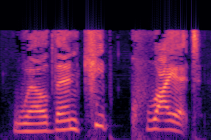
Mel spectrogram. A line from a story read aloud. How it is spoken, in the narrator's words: rejoined Sykes, with a growl that, like he was accustomed to use when addressing his dog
